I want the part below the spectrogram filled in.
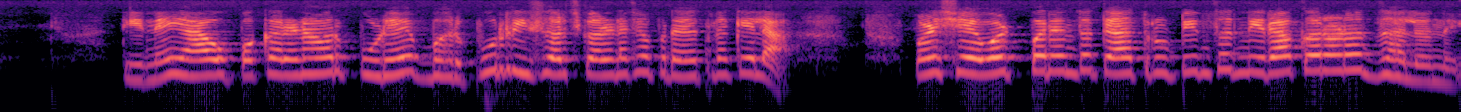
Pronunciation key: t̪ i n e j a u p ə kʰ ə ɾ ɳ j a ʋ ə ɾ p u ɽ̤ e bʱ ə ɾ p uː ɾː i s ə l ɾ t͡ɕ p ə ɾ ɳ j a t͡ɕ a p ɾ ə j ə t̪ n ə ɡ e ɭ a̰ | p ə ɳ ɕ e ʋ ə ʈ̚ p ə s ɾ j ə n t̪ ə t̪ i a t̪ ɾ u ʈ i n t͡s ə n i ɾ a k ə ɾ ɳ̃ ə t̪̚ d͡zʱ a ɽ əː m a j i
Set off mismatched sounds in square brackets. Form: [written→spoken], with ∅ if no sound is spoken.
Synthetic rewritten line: t̪ i n e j a u p ə [kʰ→k] ə ɾ ɳ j a ʋ ə ɾ p u ɽ̤ e bʱ ə ɾ p uː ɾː i s ə [l→∅] ɾ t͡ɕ [p→k] ə ɾ ɳ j a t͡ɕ a p ɾ ə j ə t̪ n ə [ɡ→k] e [ɭ→l] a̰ | p ə ɳ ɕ e ʋ ə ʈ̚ p ə [s→∅] ɾ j ə n t̪ ə t̪ [i→j] a t̪ ɾ u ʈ i n t͡s ə n i ɾ a k ə ɾ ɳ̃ ə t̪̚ d͡zʱ a [ɽ→l] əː [m→n] a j i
